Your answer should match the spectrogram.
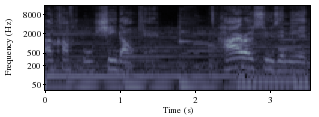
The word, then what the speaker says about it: Suzumiya: Her name is spelled H-A-R-U-H-I, and it's Suzumiya. So it's S-U-Z-U-M-I-Y-A. Hiro Suzumiya.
